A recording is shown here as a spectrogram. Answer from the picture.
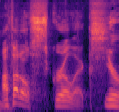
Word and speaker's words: Skrillex: That might have been Skillrix. I don't think it was. How do you say that band's name? I thought it was Skrillex.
